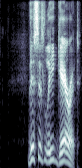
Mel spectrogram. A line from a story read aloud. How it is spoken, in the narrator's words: shouted, appalled by the fear in his voice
